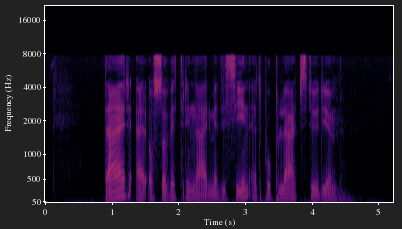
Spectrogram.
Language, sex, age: Norwegian, male, 26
